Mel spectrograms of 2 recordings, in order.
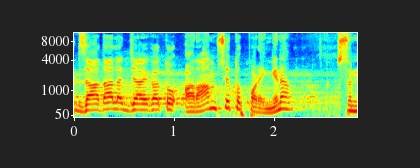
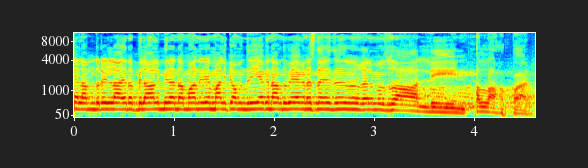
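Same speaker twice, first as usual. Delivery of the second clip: gabbled Quran recitation on one note; mock rushed recitation; faster than usual. Preacher mimicking hurried Taraweeh prayer, rapid monotone gabble. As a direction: race through it like a hurried hafiz. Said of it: "کیا ہے یہ؟ سمجھ میں ہی نہیں آ رہا۔".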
